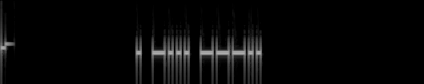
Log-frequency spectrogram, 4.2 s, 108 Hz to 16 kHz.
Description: Morse code, heard as a keyed tone, about 30 wpm, 700 Hz. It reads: EB8
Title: Callsign Prefixes for Top 50 DXCC - 30wpm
